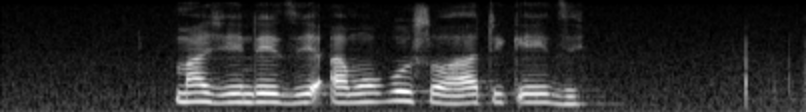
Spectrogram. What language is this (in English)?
Venda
